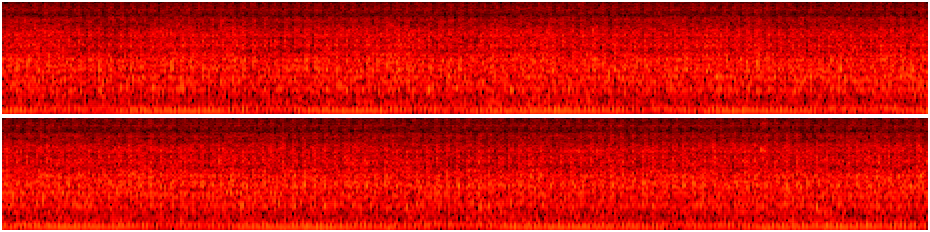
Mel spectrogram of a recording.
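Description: Steady hum and whir of a cine film projector motor running, with hiss over it and a slight regular pulse about once a second.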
